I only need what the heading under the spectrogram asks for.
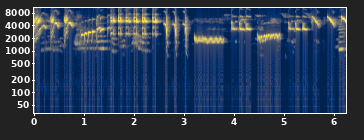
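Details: Lure song of the Asian pied starling for tutoring other cage birds: dense jumbled whistles and chatter, a series of sharp clicks, two long steady buzzy notes and quick high downslurred whistles closing the phrase.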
